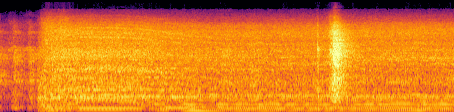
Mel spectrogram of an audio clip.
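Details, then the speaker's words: Can-Am Maverick R after removing and refitting a part held by a hard-to-reach bottom mounting screw. It catches after a short crank and settles into a steady idle with a clean rev; everything works, nothing abnormal. "okay everything works okay"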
